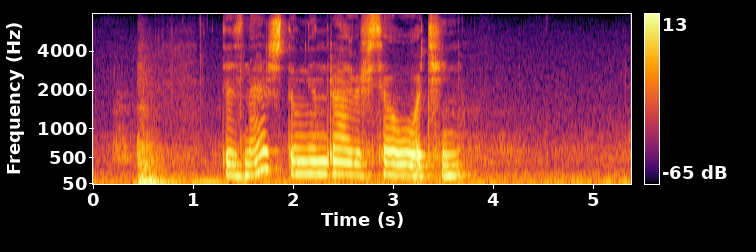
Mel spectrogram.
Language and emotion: Russian, positive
